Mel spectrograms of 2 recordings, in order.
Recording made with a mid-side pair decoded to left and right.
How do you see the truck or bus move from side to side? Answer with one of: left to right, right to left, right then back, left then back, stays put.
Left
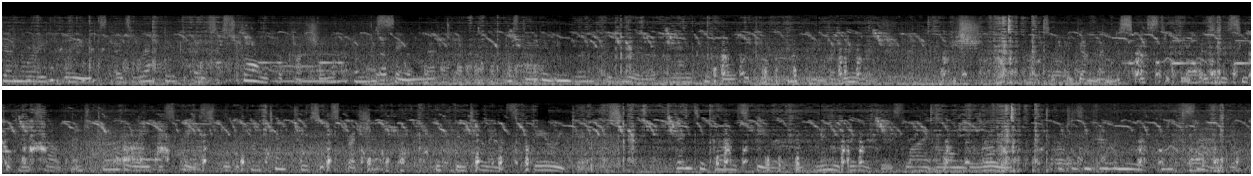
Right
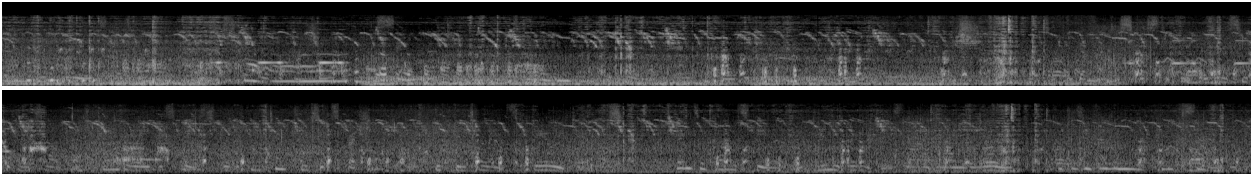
right to left.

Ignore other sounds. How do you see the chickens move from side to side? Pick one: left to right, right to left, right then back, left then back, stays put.
right to left.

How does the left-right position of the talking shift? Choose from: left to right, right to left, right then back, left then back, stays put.
stays put.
